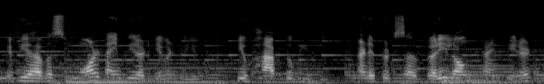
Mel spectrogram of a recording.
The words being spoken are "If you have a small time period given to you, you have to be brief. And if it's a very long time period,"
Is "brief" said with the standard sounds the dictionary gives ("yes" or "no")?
no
